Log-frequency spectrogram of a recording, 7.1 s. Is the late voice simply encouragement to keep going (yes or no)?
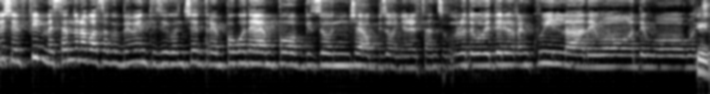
no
